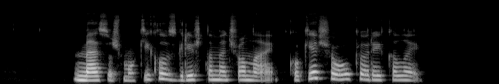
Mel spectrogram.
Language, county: Lithuanian, Kaunas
